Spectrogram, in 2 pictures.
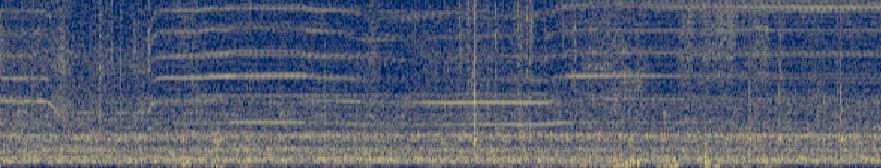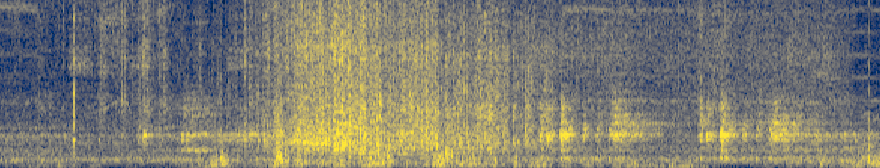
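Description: Radio-controlled model trucks and a model wheel loader running, their electric drives and gears whirring with a thin high whine. From about seven seconds in it turns louder and gritty as the loader's bucket pushes into sand.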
